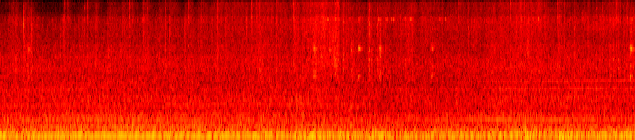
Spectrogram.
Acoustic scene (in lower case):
car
